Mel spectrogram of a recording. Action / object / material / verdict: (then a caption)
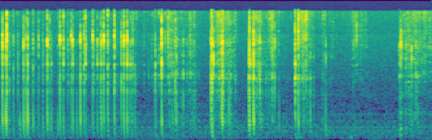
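tap / milk chocolate bar / chocolate / none. Long white acrylic nails tap and scratch a solid, flat, unwrapped milk chocolate bar held in the hands, which is turned between its smooth back and its segmented front. A rapid flurry of dry, bright clicking taps gives way to softer scratching broken by a few sharper taps, each dying away instantly with no ring.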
